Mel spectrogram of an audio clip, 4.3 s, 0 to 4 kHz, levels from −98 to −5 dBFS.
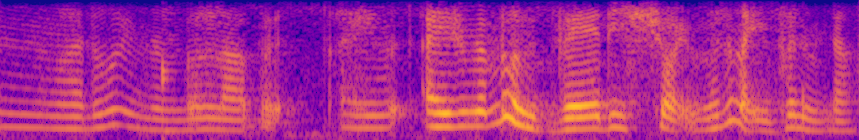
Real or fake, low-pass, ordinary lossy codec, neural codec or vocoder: fake; 3.6 kHz; Opus, 16 kbps; codec, 16 kHz in and 24 kHz out, 1 kbps, XY-Tokenizer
